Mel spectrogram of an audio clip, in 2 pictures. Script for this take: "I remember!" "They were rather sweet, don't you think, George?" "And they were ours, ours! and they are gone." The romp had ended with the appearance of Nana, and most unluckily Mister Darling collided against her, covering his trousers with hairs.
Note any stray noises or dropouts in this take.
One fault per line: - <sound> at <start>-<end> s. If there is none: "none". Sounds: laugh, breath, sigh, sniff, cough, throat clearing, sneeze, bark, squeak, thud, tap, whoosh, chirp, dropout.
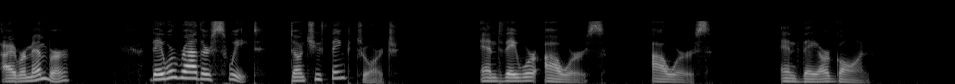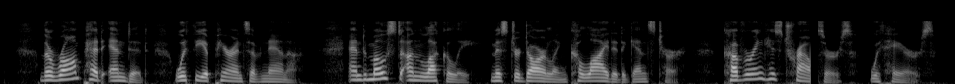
- dropout at 17.7-17.7 s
